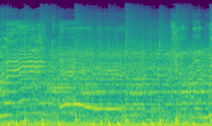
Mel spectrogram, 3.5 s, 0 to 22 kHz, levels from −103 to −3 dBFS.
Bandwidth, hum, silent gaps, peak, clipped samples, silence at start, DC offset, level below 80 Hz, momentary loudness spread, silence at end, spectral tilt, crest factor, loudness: 16.5 kHz; none; none; -2 dBFS; under 0.1%; 0 s; under 0.1%; -18 dBFS; 3 LU; 0 s; -4 dB/octave; 12 dB; -12 LUFS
